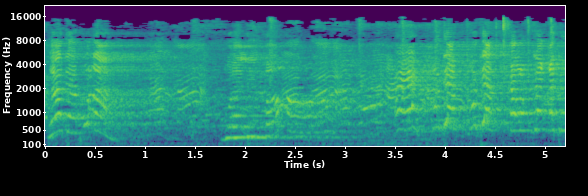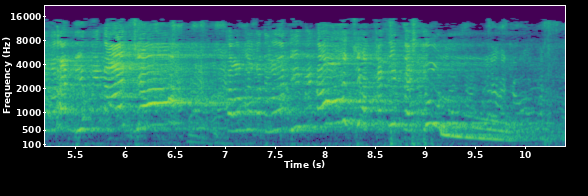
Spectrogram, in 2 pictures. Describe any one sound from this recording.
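A crowd of women chatters and calls out nearby, outdoors.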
